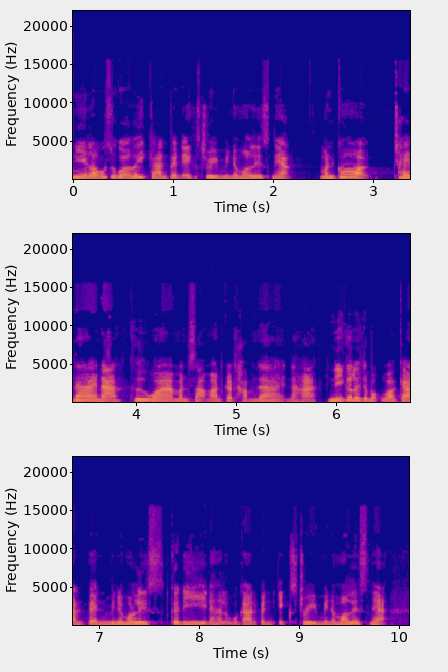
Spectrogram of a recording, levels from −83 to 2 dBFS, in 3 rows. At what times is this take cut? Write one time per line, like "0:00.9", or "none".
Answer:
0:05.8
